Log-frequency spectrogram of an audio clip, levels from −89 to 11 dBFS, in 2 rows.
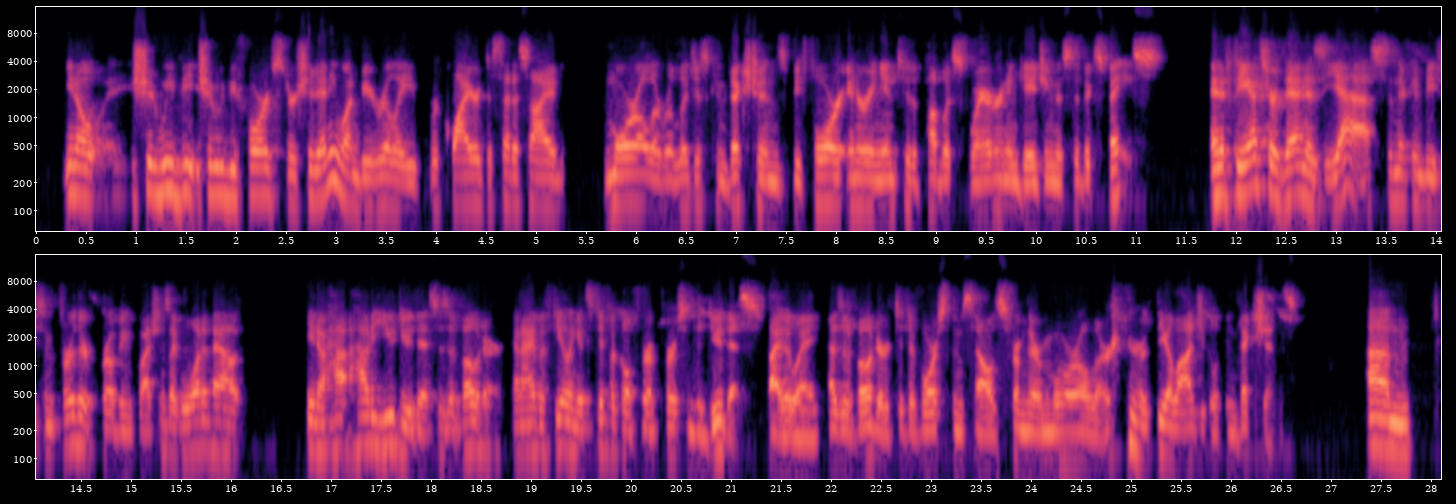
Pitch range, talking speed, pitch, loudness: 105-130 Hz, 195 wpm, 115 Hz, -20 LUFS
